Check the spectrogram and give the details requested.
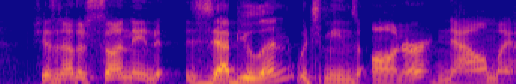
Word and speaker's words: Zebulun: A little different than Zebulun, but I don't know if I can get used to saying Zevulun.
